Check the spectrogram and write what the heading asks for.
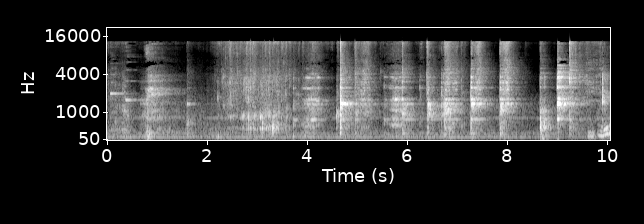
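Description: A metal utensil scraping and knocking against a metal pan as tomato sauce is scraped out into a stainless stockpot. There is soft handling at first, then from about halfway through a run of sharp, ringing clanks, two or three a second.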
